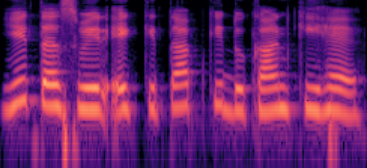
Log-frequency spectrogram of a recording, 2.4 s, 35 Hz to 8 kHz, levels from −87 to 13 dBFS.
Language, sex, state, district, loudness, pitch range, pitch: Hindi, female, Assam, Kamrup Metropolitan, -17 LUFS, 230-255 Hz, 235 Hz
